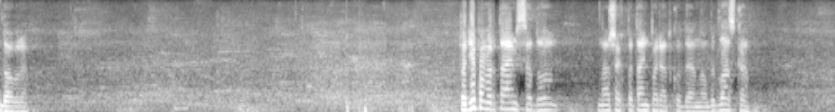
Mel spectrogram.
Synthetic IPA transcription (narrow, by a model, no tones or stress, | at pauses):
d̪ɔbɾɛ | t̪ɔdʲipɔʋert̪ɑjemsʲɐd̪ɔ | nɑʃɪxpɪt̪ɑnʲpɔɾʲad̪kʊd̪ɛnːɔɦɔbʊd̪lˠɑskɐ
